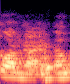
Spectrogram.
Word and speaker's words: Long Island: Oh, I know about Long Island. Wait, I'll even say it correctly. Long Island, because you got to have that big "g" in front of it.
